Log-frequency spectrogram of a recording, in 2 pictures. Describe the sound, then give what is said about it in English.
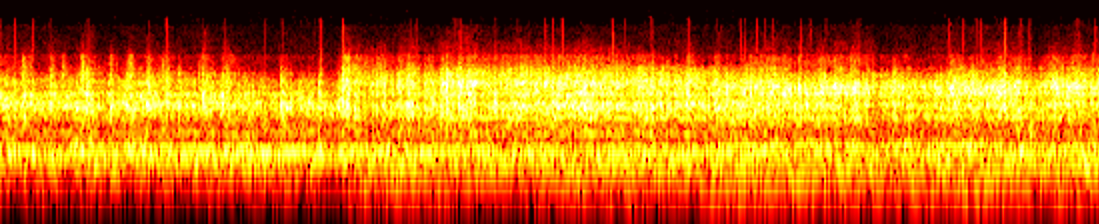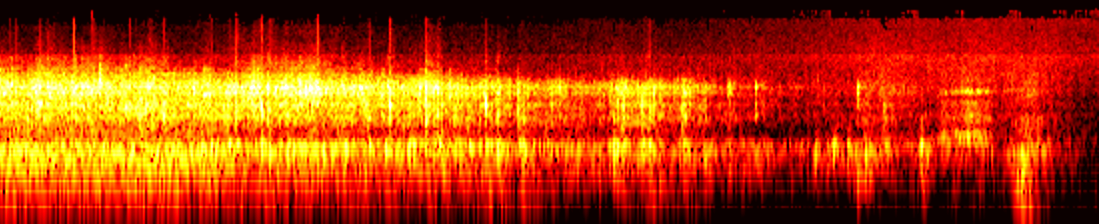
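A driverless railroad train rushes through a narrow tunnel in a loud, steady, rumbling roar that holds for about twelve seconds, then thins and wavers, with a few sharp rattles before it dies away. “Sure, it sounds like a railroad train.”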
